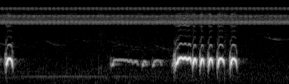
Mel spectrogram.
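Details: Male zebra dove, local Indonesian bird, calling to a female. A clipped coo ends one phrase, a soft wavering coo follows, then a loud rhythmic run of six pulsing coos; faint constant hiss.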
